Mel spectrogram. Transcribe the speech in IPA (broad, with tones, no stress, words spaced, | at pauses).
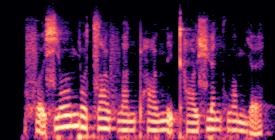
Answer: fɤ̰˨˩ ɕjo˥ʊ̯mjo˨ʊ̯ t͡sɑ˥˩ʊ̯fwa˧˥npʰɑ˧˥ʊ̯n̪ḭ˨˩ kʰɑ˧˥ʊ̯ɕɥɛ˥˧nxwɔ˥˩mjɛ̰˨˩˦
